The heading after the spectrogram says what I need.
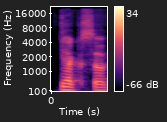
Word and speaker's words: Yakusoku: New album, Yakusoku. I almost mispronounced that. even though it's Yakusoku.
